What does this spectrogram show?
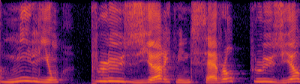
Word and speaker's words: plusieurs: Plusieurs with the U sound, a silent S at the end as well, and an E in heure.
